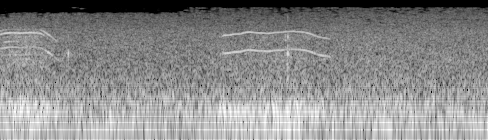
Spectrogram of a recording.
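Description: Near silence with two faint, high chirps, each rising then falling: one at the very start and another about a second later. They are typical of a small bird calling.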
